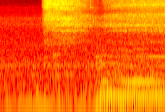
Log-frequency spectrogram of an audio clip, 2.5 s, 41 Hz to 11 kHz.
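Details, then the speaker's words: Water pump in a 7'x12' flat-front concession trailer, just started up and filling with water. A steady low hum of even pitch follows a short hiss; the pump is running normally. "can hear the water pump is running. That hum means it's working."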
